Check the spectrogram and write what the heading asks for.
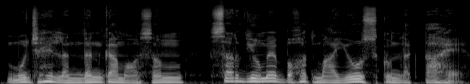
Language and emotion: Urdu, sad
